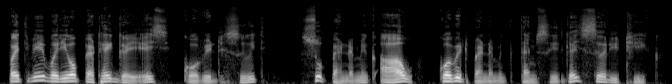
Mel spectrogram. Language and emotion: Kashmiri, neutral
